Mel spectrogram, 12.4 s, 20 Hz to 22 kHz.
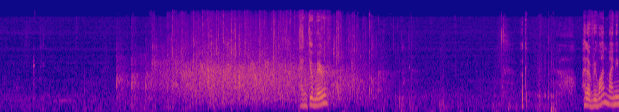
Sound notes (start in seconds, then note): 2.3 applause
